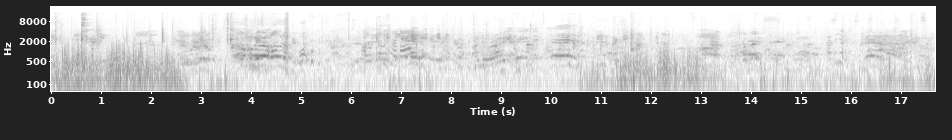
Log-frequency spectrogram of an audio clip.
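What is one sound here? Young girls call out and cheer nearby.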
